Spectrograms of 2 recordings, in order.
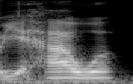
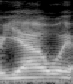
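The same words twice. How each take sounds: First: "Yahweh" said slowly as yeh-HA-wah; "Yahweh" with an open -wah ending; three-syllable pronunciation. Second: "Yahweh" said as YAH-way; "Yahweh" with a -way ending; two-syllable pronunciation. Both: Shown as a demonstration. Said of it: "different pronunciations of the holy name".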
